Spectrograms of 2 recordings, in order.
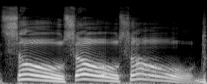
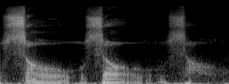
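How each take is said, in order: First: Much higher, louder echo calling out; booming echo. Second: Fading echo. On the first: Narrator redoing the echo louder each time, booming. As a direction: boom the word back like a cave throwing it. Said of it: "each repetition louder than the first". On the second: Narrator demonstrating the cave echo, fading to a whisper. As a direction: echo dying softer each time, ending whispered. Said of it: "I had echoing lower". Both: Shown as a demonstration.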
